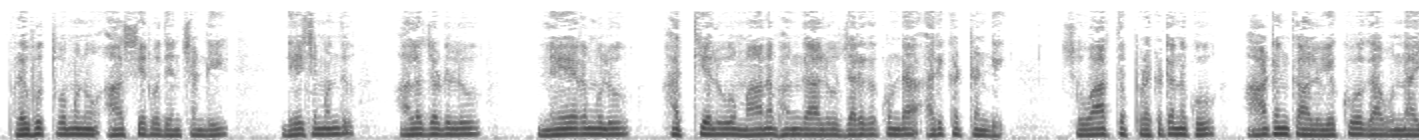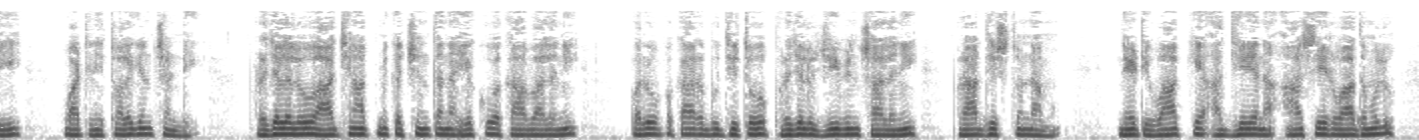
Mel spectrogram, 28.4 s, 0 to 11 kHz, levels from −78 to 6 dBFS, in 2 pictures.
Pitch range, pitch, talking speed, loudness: 125-135 Hz, 130 Hz, 65 wpm, -22 LUFS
